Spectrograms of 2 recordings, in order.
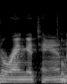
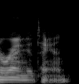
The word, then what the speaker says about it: orangutan: He's an orangutan. I guess we didn't necessarily say he's an orangutan. Also, is that how you say it? Orangutan? It's not that. There's no orangutan. tang. Orangutan. I mean, obviously there was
